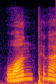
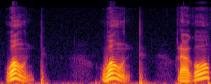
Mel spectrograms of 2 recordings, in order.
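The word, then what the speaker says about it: won't: 상대에게 표현할 수 있고요 여기에서 발음의 유의하실 점은 원트가 아니라 1 등라고 발음하시면 좋겠습니다 이번 패턴으로 함께 영작을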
